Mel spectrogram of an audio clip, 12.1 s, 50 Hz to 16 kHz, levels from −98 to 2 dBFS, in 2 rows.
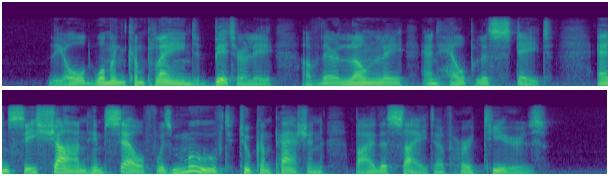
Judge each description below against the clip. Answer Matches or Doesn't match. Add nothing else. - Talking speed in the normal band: Doesn't match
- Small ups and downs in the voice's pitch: Doesn't match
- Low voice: Matches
